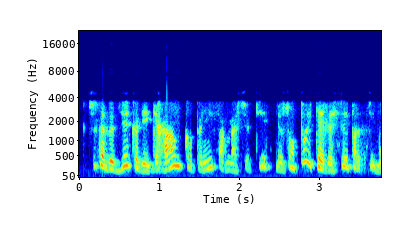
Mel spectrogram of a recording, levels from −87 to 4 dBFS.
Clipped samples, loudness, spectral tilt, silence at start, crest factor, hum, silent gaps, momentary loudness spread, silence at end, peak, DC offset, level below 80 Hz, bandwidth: under 0.1%; -28 LUFS; -7.5 dB/octave; 0.15 s; 20 dB; none; none; 13 LU; 0 s; -8 dBFS; under 0.1%; -76 dBFS; 5.6 kHz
